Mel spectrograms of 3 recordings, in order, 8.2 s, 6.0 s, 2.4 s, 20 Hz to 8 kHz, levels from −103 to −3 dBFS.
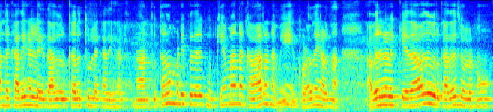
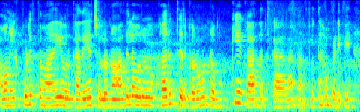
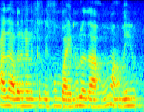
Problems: continuous background conversations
